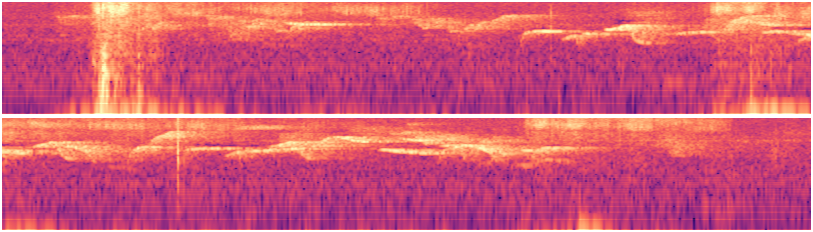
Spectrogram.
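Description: A run of short high chirping notes, several overlapping, with a sharp hit about half a second in and a soft thump midway.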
